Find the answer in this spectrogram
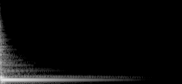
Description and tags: This is an 8" tom drum off the Mapex Mars drumkit, designed to be used in a General MIDI programme 117 (melodic tom) sampler.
